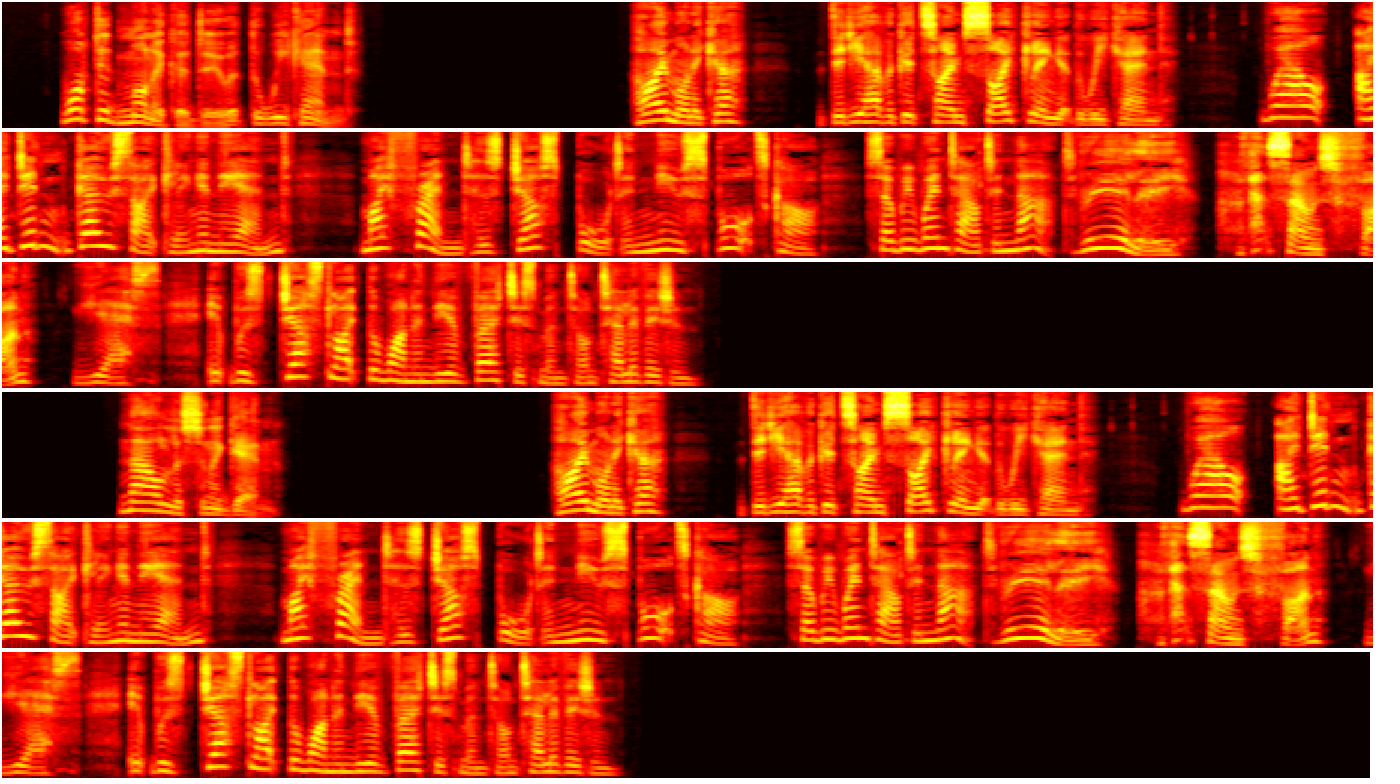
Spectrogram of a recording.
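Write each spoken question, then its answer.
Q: What did Monica do at the weekend?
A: She went out in her friend's new sports car.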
